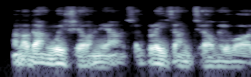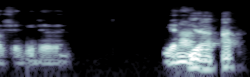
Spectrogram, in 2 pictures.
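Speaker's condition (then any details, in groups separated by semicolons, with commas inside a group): Laryngectomy for laryngeal cancer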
